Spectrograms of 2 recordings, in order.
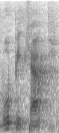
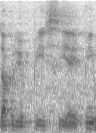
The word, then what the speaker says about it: WPCAP: climate action program and we say Whoopi cap not wpcap whoopee cap is how you would pronounce it in Italian and it sounds much better whoopee cap than wpcap anyway what has been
